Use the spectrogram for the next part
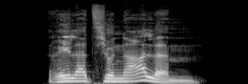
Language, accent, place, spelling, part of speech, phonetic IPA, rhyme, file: German, Germany, Berlin, relationalem, adjective, [ʁelat͡si̯oˈnaːləm], -aːləm, De-relationalem.ogg
- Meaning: strong dative masculine/neuter singular of relational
